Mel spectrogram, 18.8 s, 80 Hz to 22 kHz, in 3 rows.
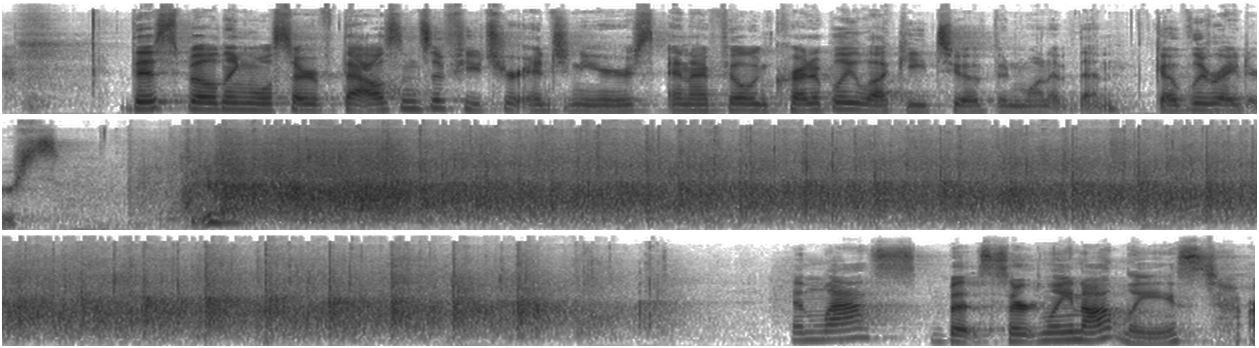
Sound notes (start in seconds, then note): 12.4 applause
